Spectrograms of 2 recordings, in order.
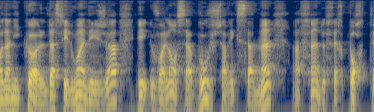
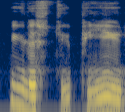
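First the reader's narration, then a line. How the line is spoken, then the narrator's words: Murmured. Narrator (French): murmura Nicole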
